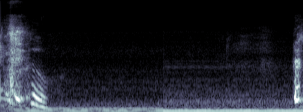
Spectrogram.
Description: Just a compilation of random sneezes throughout the past couple of days.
